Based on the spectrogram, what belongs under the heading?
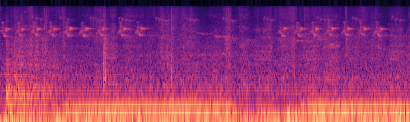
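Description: A small bird chirping outside in two quick runs of short high notes, one in the first few seconds and another near the end, over a steady low hum.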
